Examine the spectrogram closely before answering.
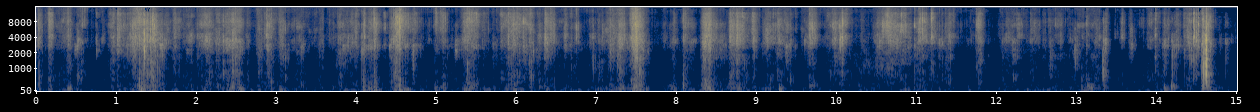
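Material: Corn starch foam.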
